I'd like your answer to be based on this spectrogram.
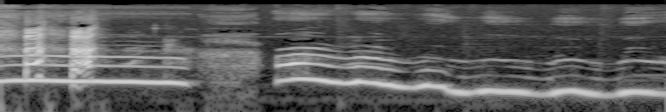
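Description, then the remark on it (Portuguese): A person imitates a puppy howling: a short high whine, a brief breathy pause, then a long, loud, wavering howl that slowly slides downward in pitch. “Cara, ela, a noite inteira ela uivando, cara. Ah, uivando, uivando.”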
